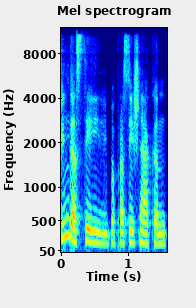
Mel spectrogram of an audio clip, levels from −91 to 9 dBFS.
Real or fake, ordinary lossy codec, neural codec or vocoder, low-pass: fake; Opus, 24 kbps; codec, 16 kHz in and 24 kHz out, 0.8 kbps, FocalCodec, streaming, 65536 codes; 10.8 kHz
